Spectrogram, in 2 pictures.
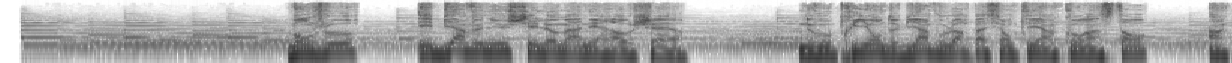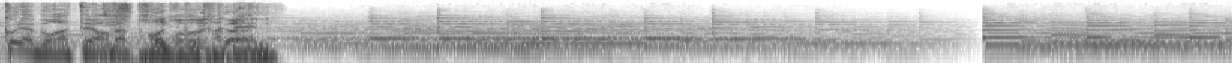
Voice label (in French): Messages Audiotel x4, telephonie svi; Lohmann et Rauscher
